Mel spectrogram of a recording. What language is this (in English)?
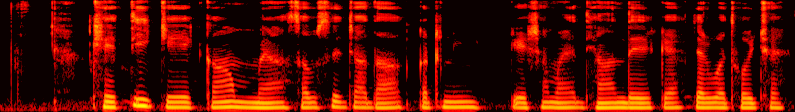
Maithili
